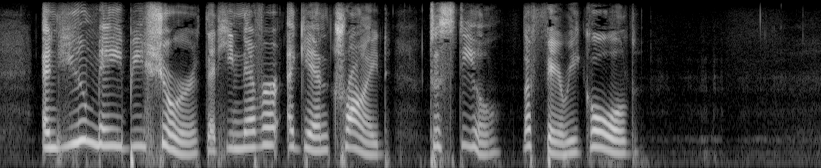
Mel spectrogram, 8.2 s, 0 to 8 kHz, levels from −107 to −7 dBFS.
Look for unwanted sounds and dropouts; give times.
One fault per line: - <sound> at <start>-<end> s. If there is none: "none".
none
